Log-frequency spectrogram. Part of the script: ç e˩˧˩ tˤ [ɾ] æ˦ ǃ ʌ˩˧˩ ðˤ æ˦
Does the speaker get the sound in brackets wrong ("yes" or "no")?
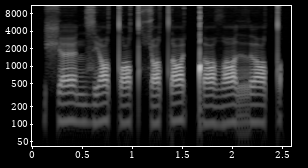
no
